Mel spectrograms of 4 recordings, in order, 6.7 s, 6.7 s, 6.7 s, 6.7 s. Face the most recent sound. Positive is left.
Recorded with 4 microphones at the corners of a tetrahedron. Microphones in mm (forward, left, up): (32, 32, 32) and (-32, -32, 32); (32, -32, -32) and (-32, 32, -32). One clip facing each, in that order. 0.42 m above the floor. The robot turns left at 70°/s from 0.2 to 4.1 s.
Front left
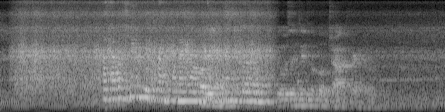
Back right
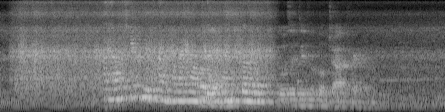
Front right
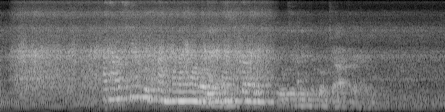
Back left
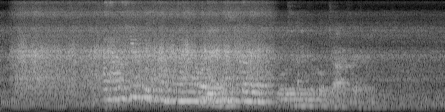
turn(degrees=125)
